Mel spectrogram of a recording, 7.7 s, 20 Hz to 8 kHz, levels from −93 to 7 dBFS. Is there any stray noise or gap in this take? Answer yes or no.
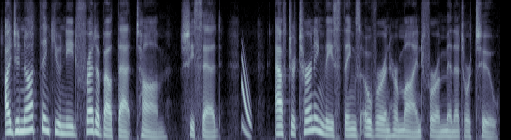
yes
